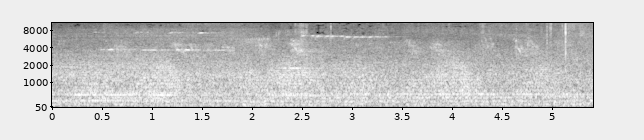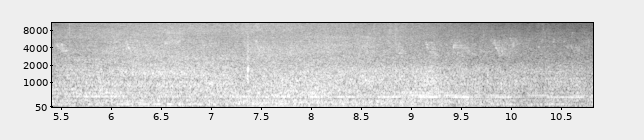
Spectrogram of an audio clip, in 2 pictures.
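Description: A vehicle engine running steadily, with a low rumble that swells from about six to nine seconds in.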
